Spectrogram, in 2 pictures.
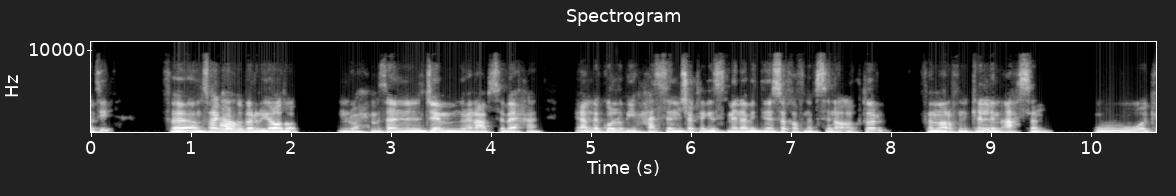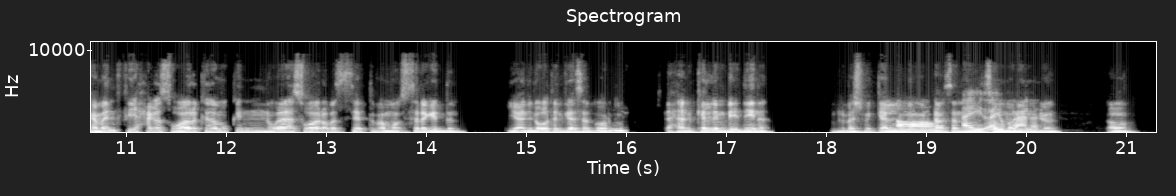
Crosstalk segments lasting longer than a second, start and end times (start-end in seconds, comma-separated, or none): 18.7-20.2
